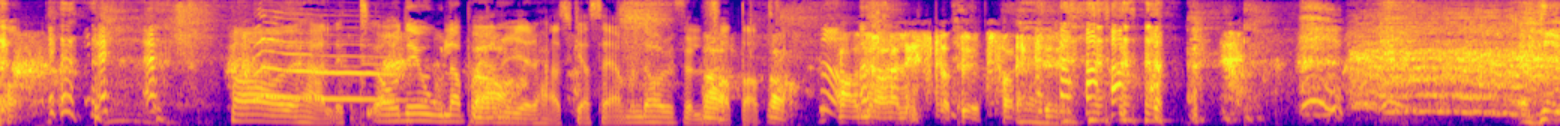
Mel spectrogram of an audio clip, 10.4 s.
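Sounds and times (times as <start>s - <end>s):
laughter: 0.0s - 2.8s, 5.2s - 10.3s
speech: 0.0s - 9.0s, 10.1s - 10.3s
person imitating horse neigh: 1.5s - 2.8s, 9.0s - 10.3s.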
